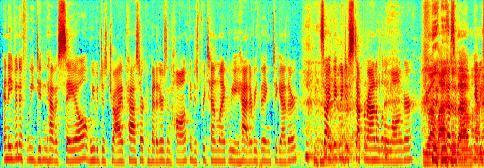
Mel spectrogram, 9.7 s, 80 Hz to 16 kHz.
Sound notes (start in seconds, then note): 6.0 laugh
